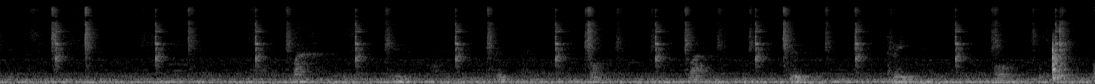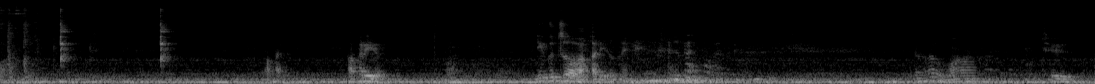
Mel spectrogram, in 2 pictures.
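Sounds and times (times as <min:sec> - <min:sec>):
metronome clicks: 0:05.6 - 0:05.9, 0:06.5 - 0:07.9, 0:09.6 - 0:09.8, 0:11.6 - 0:11.8, 0:12.6 - 0:12.8.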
